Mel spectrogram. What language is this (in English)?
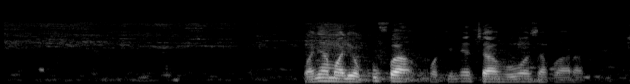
Swahili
